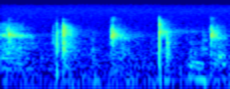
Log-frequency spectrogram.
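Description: Four light finger snaps keep time at about two a second in a gap in unaccompanied singing.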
